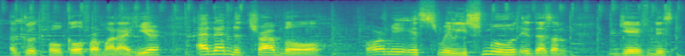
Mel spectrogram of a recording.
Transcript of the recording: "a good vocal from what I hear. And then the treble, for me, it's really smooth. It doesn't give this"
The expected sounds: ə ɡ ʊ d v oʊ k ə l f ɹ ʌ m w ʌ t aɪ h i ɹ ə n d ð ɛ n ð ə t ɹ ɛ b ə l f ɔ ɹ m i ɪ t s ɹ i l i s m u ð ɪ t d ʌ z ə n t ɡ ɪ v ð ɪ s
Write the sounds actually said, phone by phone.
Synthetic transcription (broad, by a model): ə ɡ ʊ d f oʊ k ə l f ɹ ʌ m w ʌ t aɪ h i ɹ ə n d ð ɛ n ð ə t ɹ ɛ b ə l f ɔ ɹ m i ɪ t s ɹ i l i s m u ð ɪ t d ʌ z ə n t ɡ ɪ v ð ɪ s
